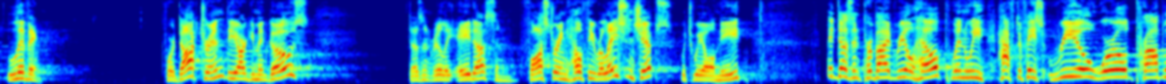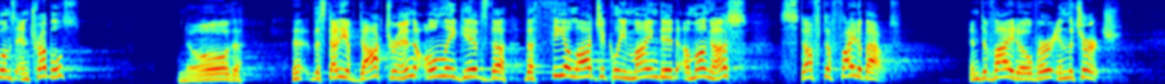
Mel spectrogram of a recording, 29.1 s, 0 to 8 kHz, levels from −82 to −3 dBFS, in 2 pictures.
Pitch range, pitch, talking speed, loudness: 190-275 Hz, 240 Hz, 115 wpm, -17 LUFS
